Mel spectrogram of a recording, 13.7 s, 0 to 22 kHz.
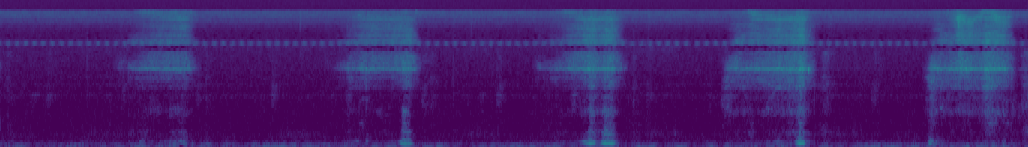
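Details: Loud snoring in sleep, rated "level 3" and very disturbing to others: low, rough rattling on each in-breath, about 22 breaths a minute, over steady room hiss.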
